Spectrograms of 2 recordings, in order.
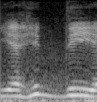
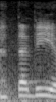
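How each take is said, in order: First: The t merges into a doubled d sound. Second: The t and d are said as separate sounds. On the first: "அந்த தாவை தாலோட மர்ஜ் பண்ணிட்டாங்க" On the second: "எஹ்ததி அப்படின்னு சொல்லும்போது ஹரக்கத் இருக்குது"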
